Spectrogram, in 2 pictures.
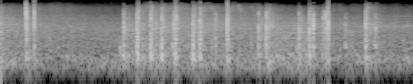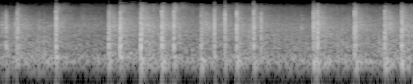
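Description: Fireworks grand finale: rapid, irregular volleys of shell bursts and sharp crackling reports, many per second, densest about a second in and again from about four seconds on.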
